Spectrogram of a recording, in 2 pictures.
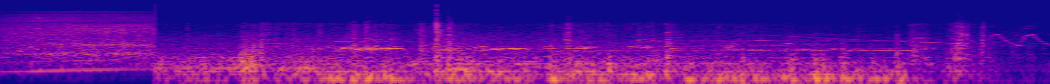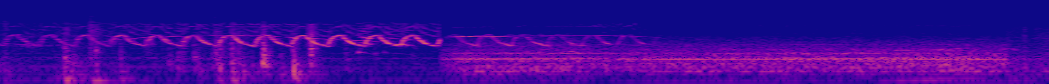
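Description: Loud low noise with several sharp knocks. Then, about halfway through, a police car siren in fast yelp, rising and falling about four times a second with a slower wail over it. It cuts off suddenly after about five seconds and leaves a steady hum.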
